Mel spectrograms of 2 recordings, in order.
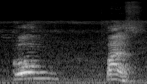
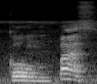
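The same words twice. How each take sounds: First: "Compás" broken in two, higher, with a pause after "com"; separado en sílabas. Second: Said in the usual way. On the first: Shown as a demonstration. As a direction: say "Compás" syllable by syllable: com, pás. ("Compás" en dos sílabas separadas: com, pás) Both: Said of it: "¿Dónde lleva la mayor fuerza de voz?".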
